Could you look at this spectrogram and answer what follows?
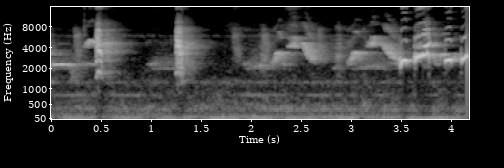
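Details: Oriental magpie-robin (kacer) in rich, varied 'isian mewah' song, played to stimulate emotion and tail opening: clear whistles, sharp notes and fluid rising and falling phrases flowing almost without pause.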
